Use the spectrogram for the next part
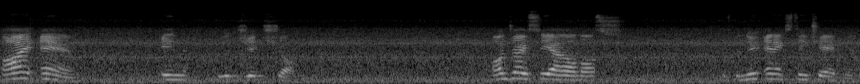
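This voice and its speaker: An excitable young man talks straight into a webcam in a small bedroom, his voice pitched high and his delivery slow and drawn out. He keeps repeating himself and stumbling over restarts. A steady hiss of noise sits under the home recording. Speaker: wrestling reviewer. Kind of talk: casual webcam review. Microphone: webcam at desk.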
